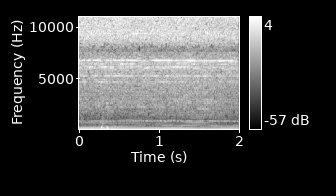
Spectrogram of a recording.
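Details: XK K130 small RTF electric helicopter after crash repair of broken servo gears: steady motor whine at even pitch with a clean drone underneath; drivetrain spools up smoothly and healthy.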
